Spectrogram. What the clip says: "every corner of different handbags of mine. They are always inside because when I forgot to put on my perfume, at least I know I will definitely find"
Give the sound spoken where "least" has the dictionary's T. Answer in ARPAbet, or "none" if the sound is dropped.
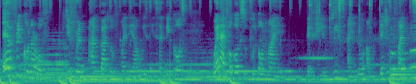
none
